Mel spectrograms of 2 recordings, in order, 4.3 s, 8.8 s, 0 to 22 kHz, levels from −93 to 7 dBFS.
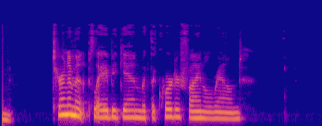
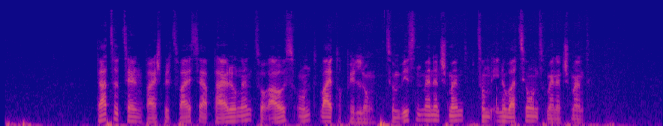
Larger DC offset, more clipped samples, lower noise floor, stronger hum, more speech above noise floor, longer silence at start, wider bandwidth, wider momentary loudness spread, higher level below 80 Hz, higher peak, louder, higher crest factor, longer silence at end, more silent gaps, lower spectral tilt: neither; neither; first, -83 dBFS vs -75 dBFS; neither; first, 61 dB vs 32 dB; about the same, 0.05 s vs 0.1 s; second, 9.4 kHz vs 16.5 kHz; first, 19 LU vs 10 LU; second, -68 dBFS vs -58 dBFS; first, -6 dBFS vs -22 dBFS; first, -23 LUFS vs -43 LUFS; about the same, 18 dB vs 22 dB; first, 1.1 s vs 0.5 s; neither; first, -8 dB/octave vs -4.5 dB/octave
